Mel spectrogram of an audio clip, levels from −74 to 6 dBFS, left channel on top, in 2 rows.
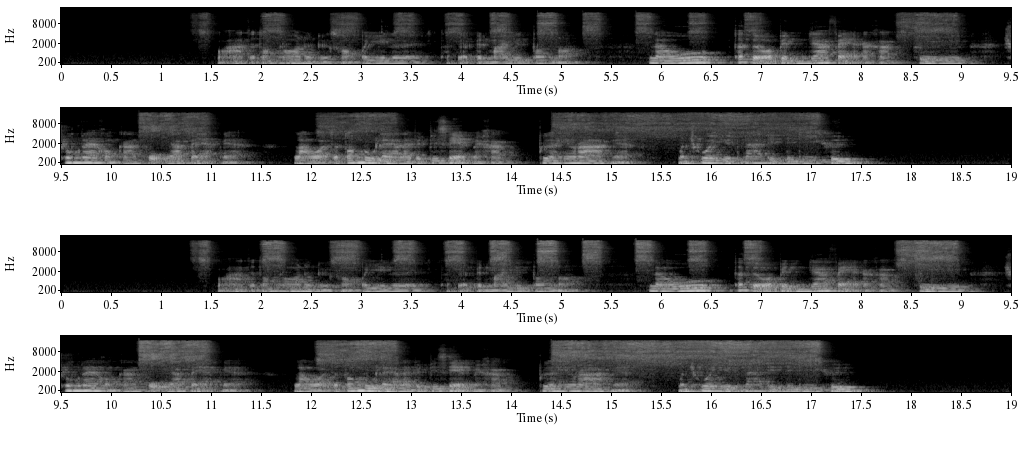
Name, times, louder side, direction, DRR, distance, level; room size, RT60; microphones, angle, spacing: sound 1, 1.3-1.5 2.0-2.3 2.7-3.0 3.3-5.5 5.7-6.0 6.2-6.5 6.8-7.1 8.3-9.0 10.2-11.0 12.0-12.9 14.4-17.2, right 7 dB, 20° right, 1.0 m, -31 dB
voice 1, 1.6-5.2 5.9-11.3 11.8-13.9 14.3-15.2 15.7-17.5, equal, 30° left, 2 dB, 4.9 m, -25 dB
24.0 x 13.0 x 3.8 m, 0.41 s
head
